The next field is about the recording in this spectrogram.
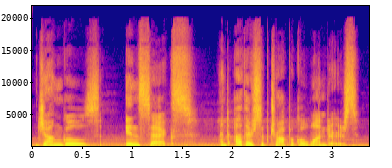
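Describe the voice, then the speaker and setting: A woman voicing a bossy, cynical female task force boss in a visual novel, brisk, dry and condescending. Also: mid-range voice, very animated, a little mellow, soft background music, close to an everyday voice.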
